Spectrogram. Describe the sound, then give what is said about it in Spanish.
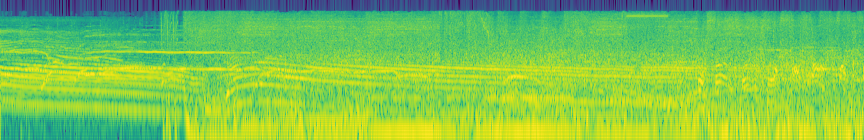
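Several voices shout loudly together in unison, a dense, sustained chorus of yelling that fills the whole stretch, with a low steady hum running underneath. “Gritaron al tiempo y en coro.”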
